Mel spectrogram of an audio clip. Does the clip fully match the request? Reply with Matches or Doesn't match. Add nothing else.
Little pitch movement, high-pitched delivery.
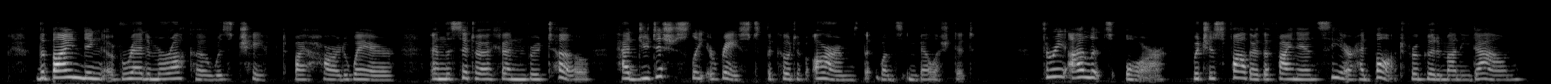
Doesn't match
